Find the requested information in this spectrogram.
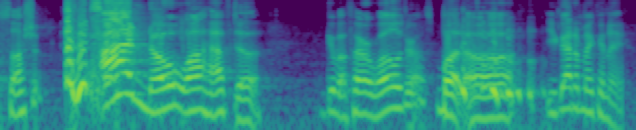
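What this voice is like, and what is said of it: Barack Obama impression. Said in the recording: “I've really been practicing my Obama impression ... They've gotten much better since yesterday.”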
